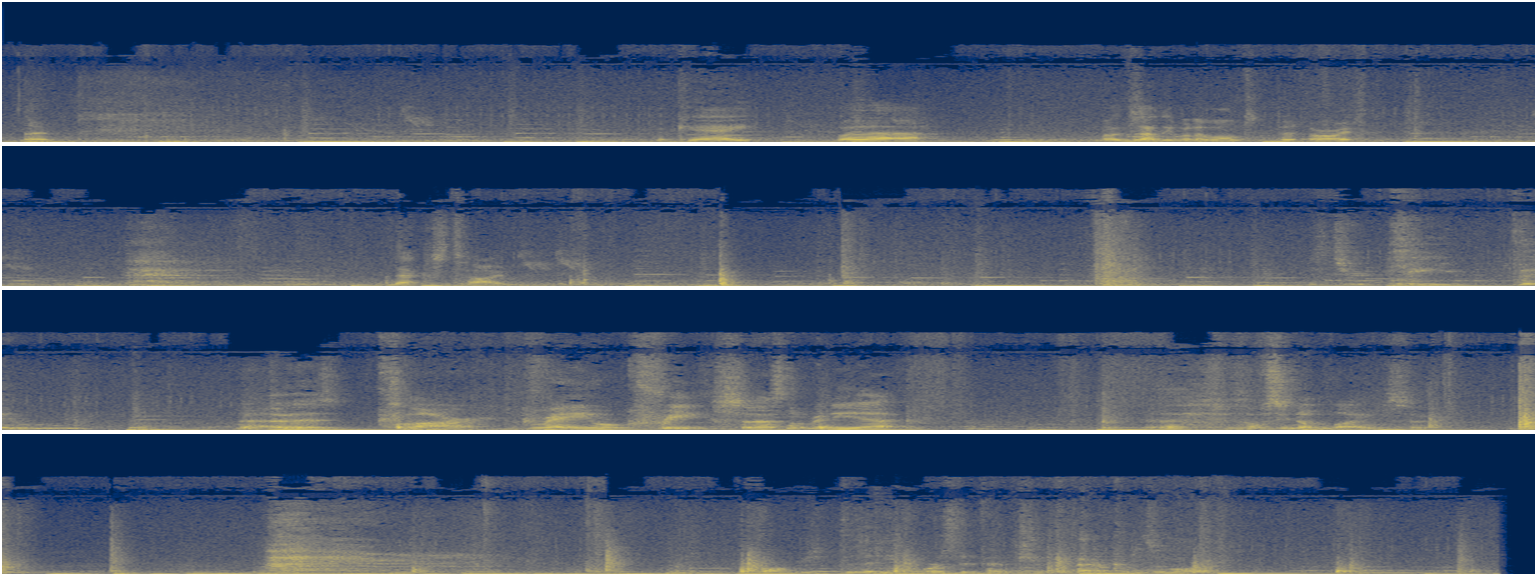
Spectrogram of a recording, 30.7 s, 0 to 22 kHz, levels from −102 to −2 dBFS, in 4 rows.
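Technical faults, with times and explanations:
Nothing technical to flag here; there's no fault in the clip to point to.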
